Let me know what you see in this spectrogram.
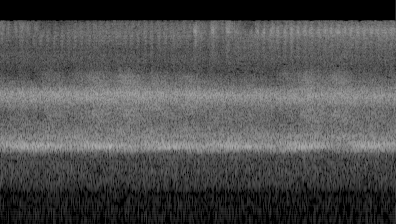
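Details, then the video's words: Brief stretch of forest crickets trilling without a break, a bright, layered high hum with fine rapid pulses in the uppermost tones and an even, flat loudness. "Forest Sounds and Crickets"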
